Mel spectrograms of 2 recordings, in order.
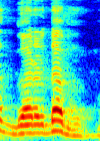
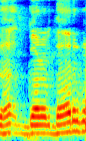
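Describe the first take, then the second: First: गर्दभ said gar-dabh, falling; correct pronunciation. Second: गर्दभ with a stray r, gar-dar-bha; wrong pronunciation. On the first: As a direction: end गर्दभ cleanly on "dabh". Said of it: "जो शुद्ध दिया है". (शुद्ध उच्चारण, गर्दभ को "गर-दभ" बोलें) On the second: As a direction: add a second "r" to गर्दभ. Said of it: "गर्दभ नहीं होगा". (गलत उच्चारण, गर्दभ को "गर्दर्भ" बोलें) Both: Shown as a demonstration.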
